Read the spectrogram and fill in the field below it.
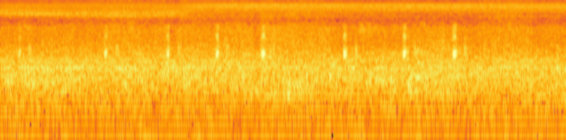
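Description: A fishing reel clicks a few times close by.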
